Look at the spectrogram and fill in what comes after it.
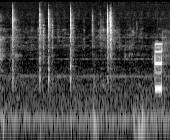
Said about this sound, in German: So, nimm das Telefon, ruf Gustav an.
